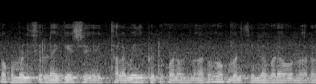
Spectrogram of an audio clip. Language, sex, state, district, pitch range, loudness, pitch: Telugu, male, Andhra Pradesh, Srikakulam, 100-105 Hz, -16 LUFS, 100 Hz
